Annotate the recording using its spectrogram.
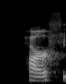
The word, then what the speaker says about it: Harf: Harf, yes.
